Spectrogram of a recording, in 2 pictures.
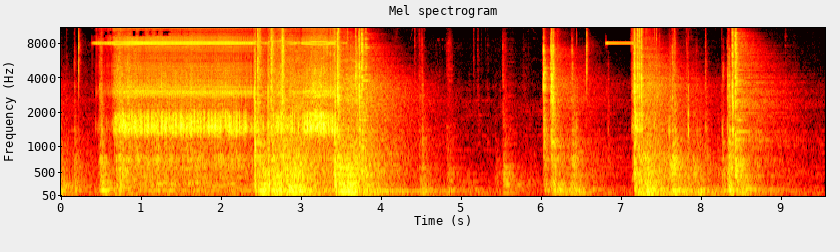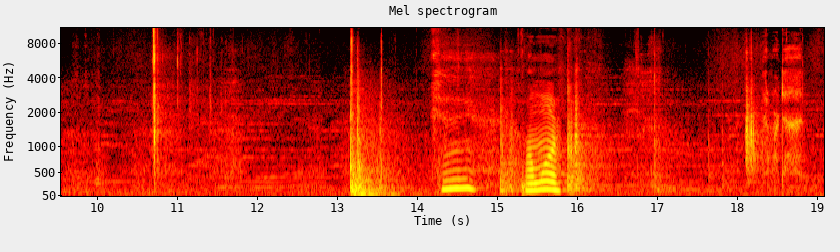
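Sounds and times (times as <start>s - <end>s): power tool driving a bolt: 0.2s - 4.5s, 6.8s - 7.6s.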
